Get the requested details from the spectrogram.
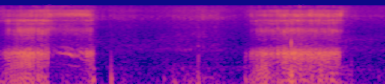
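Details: Brussels griffon, a small dog, giving two long, rattling, noisy breaths a few seconds apart with quiet pauses between; snoring.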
